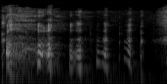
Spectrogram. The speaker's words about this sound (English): You can't make me laugh. It makes me cough.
